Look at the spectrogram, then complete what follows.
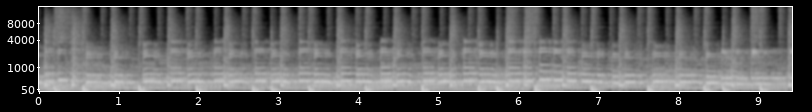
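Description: Background music: electric guitar over a steady drum beat.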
